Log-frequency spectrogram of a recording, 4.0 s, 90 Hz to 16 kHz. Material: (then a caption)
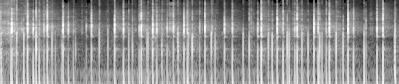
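Wood. Fingertips and nails tap quickly on a closed, light, hollow wooden Mikado box with sticks inside. A rapid, uneven run of dry, bright clicks follows, each one sharp and short with almost no ring, centred around 2.6 kHz with little low end.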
